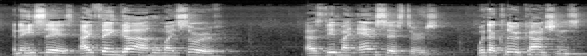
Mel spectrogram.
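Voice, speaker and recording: High-voiced preaching man from the Dominican Republic. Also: a little mellow. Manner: conversational preaching with frequent restarts and asides. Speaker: pastor. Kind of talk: sermon.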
